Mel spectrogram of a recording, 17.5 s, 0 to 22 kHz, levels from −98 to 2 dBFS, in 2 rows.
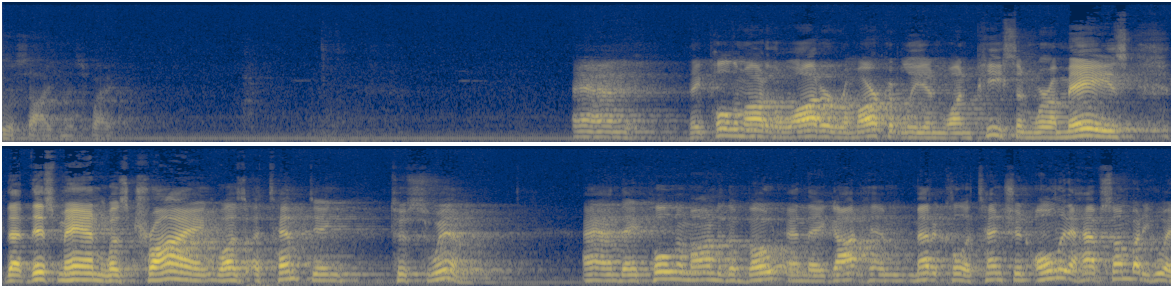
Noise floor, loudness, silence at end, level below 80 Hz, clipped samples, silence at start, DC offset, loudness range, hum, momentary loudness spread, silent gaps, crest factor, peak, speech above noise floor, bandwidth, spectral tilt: -54 dBFS; -20 LUFS; 0 s; -60 dBFS; under 0.1%; 0 s; under 0.1%; 11 LU; 60 Hz at -50 dBFS; 16 LU; none; 20 dB; -2 dBFS; 33 dB; 13 kHz; -5 dB/octave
